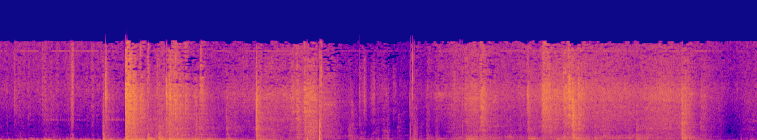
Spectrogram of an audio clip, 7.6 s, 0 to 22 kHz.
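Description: DEC BA23 chassis's sheet-metal case sliding along steel rack rails: a scraping run of about two seconds that ends in a sharp click, followed by lighter knocks and rubbing.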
